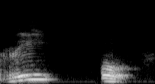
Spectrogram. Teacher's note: la i es una vocal cerrada y la o es una vocal abierta y están en sílabas distintas dice dos vocales en dos sílabas distintas ri o vocal cerrada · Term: hiato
